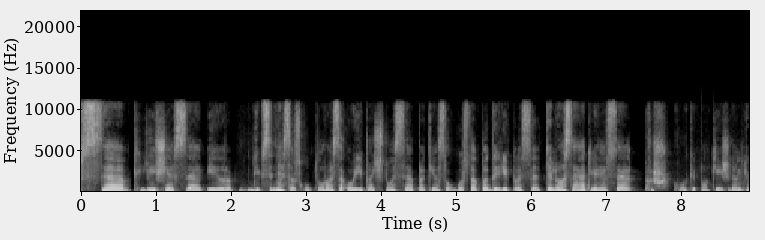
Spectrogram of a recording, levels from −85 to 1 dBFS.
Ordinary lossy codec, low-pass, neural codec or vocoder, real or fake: AAC, 64 kbps; 10.8 kHz; codec, 24 kHz, 1 kbps, SNAC; fake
